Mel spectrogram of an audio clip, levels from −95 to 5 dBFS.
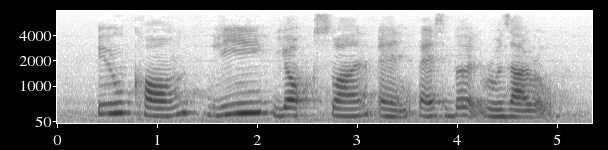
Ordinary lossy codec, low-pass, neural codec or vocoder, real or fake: none; 7.2 kHz; codec, 16 kHz, 2 kbps, FunCodec, trained on LibriTTS, 25 frames a second; fake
